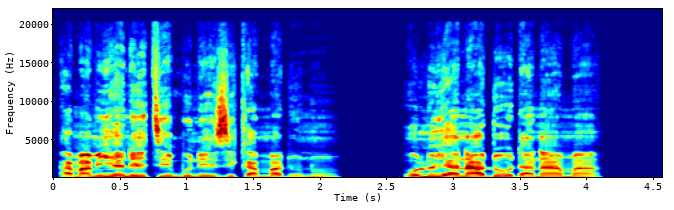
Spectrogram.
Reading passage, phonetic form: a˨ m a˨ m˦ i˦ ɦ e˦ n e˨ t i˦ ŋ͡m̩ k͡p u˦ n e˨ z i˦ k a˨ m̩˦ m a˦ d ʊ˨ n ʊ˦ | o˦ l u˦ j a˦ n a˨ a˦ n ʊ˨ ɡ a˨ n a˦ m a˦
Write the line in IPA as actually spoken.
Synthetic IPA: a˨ m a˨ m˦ i˦ ɦ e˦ n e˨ t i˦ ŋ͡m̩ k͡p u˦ n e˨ z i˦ k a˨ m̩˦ m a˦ d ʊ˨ n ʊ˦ | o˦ l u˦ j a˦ n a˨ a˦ d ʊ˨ d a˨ n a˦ m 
